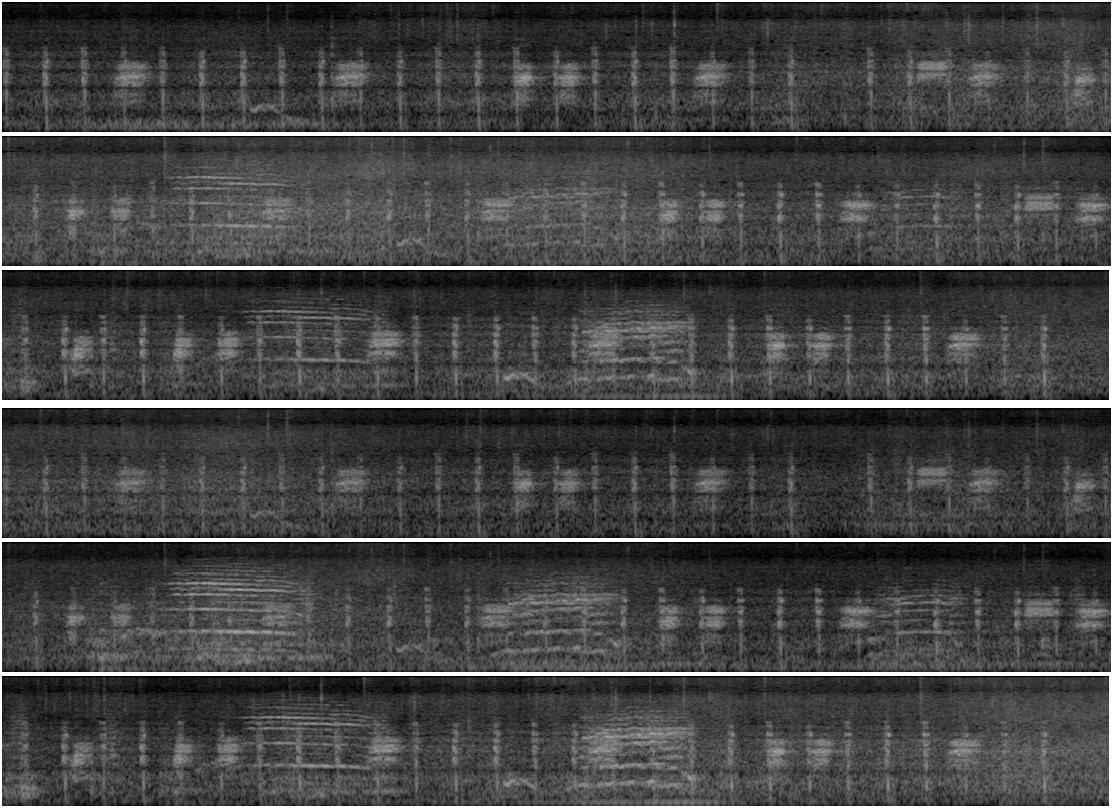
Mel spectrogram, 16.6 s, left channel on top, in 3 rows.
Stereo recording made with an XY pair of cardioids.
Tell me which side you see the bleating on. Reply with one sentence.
You can hear the bleating on the right.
